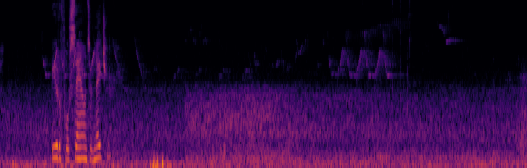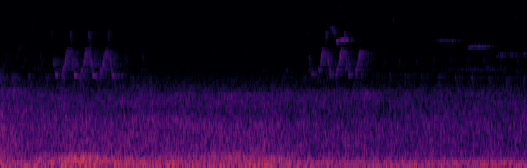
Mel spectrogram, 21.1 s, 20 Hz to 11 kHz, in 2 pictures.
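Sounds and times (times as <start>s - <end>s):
distant city traffic rumble: 0.0s - 21.0s
songbird singing: 0.7s - 13.6s, 16.2s - 21.0s.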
